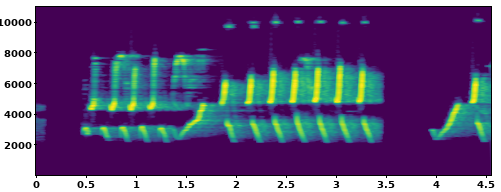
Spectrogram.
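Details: Northern cardinal song on a recording used to train cage birds: quick series of clear downslurred whistles, then a second run of about eight sliding notes, a pause and a final rising slur, in a quiet background.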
